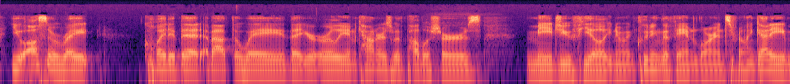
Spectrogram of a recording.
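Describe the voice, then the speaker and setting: A man's voice: medium pitch, no echo. A man co-hosting a podcast, asking conversational questions in a discursive, personal way. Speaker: podcast co-host. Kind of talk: conversational interviewing. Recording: dull, slightly lo-fi sound.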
